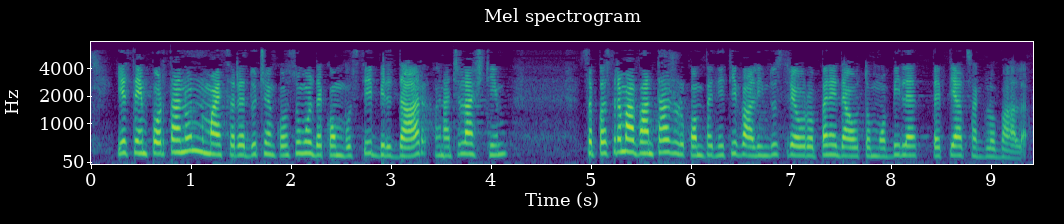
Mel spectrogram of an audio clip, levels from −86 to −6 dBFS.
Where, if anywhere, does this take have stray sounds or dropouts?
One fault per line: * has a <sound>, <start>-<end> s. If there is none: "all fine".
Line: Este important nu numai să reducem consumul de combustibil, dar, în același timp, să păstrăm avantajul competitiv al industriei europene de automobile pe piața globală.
all fine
